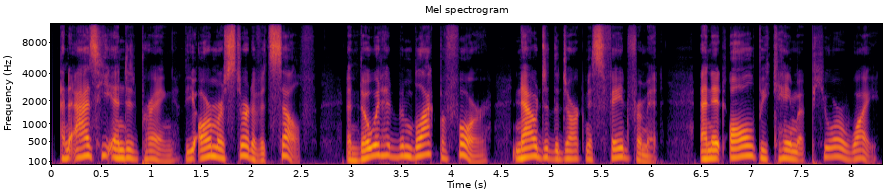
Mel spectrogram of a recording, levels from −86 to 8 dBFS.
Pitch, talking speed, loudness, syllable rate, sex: 150 Hz, 225 wpm, -19 LUFS, 5.7 syllables/s, male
